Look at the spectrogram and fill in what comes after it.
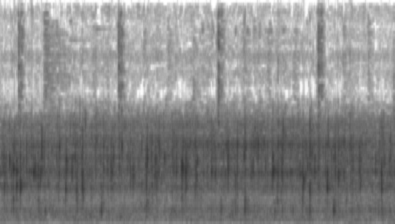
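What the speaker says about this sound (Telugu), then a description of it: "ఆయిల్ హీట్ అయ్యాక సన్నగా తరిగిన ఉల్లిపాయలు, సన్నగా తరిగిన వెల్లుల్లి" Finely chopped onions and garlic fry in hot oil with a steady, close crackling sizzle, punctuated by light clinks and scrapes of a spoon or pan, no voices present.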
